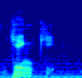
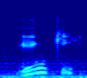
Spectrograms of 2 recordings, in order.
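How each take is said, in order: First: The pitch falls at the end. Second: The pitch rises at the end. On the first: It states that the speaker is well. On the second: It asks whether the listener is well.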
